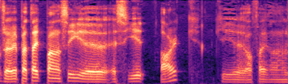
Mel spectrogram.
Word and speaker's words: Ark: Arc. Arc. Arc. Ça s'écrit A-R-K. donc, comme Arc.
